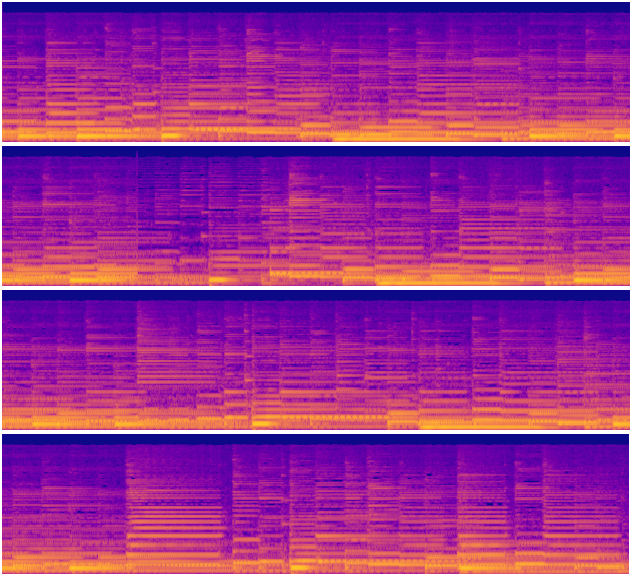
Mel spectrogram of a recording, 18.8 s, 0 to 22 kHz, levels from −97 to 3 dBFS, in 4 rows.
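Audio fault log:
5.72 to 6.72 s, channel delay (comb filtering): one channel lags by around 1.5 ms before the mono sum, cancelling shared content from around 400 Hz upward at evenly spaced frequencies, giving a hollow, phasey tone. The spectrogram shows fixed dark horizontal notch bands for that second.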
